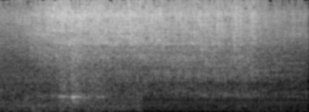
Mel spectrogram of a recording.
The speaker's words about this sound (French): Donc voilà, là je les ai épluchés. Je vais euh, remplir une casserole d'eau bouillante.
